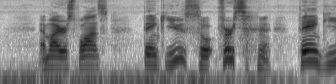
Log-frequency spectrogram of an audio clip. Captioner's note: chuckles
